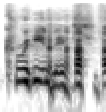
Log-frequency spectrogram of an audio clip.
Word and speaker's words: Grealish: åt andra hållet och sen så Dremo Gril, eh, Grilish, gud vilket skånskt uttal, Grealish.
